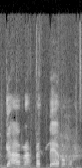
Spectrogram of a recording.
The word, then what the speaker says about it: Garrapatero: We're on our way to Playa El Garrapatero. Good pronunciation, you nailed it.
